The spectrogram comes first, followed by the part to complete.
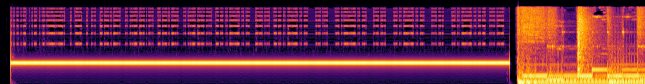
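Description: Television test-card reference tone: one steady, pure beep held for about five seconds that cuts off suddenly. Electronic intro music with a beat follows at once for the last second.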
